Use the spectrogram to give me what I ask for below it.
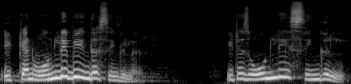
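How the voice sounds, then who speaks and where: A woman leads a scripture class at a retreat, and her voice sounds warm and mellow. She asks rhetorical questions and answers them herself with firm emphasis. Now and then she slows down to chant the verses. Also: on the high side, very animated. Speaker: spiritual teacher.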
